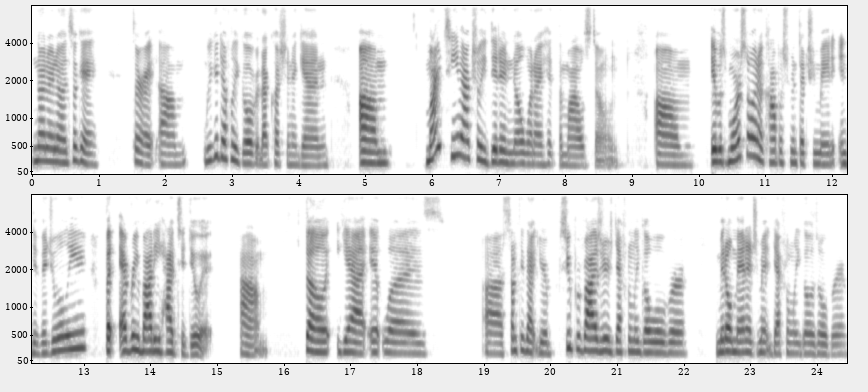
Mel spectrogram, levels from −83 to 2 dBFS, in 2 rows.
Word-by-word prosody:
No, 240 +1 +1
no, 230 -1 0
no, 220 -1 +1
it's 205 +3 -5
okay. 195 -8 -1 0.5
It's 230 - -8
all 215 - 0
right, 180 -4 -3
um, 180 +2 -5 0.3
we 235 +3 -4
could 325 -1 -2
definitely 275 -5 0
go 195 0 +2
over 190 - -4
that 175 0 -3
question 185 -2 -7
again. 165 -1 -5 0.4
Um, 200 -1 +5 0.5
my 260 - +6
team 330 -4 -2
actually 285 -6 +1
didn't 215 -2 +2
know 190 0 -2
when 185 -1 -5
I 180 -1 -3
hit 185 +1 -12
the 170 - -10
milestone. 165 - -8 0.5
Um, 170 -2 -1 0.3
it 225 - +10
was 220 -1 +1
more 245 +6 +4
so 335 +2 +1
an 315 - +3
accomplishment 210 -3 -3
that 190 -1 -4
you 195 - -6
made 180 -1 -4
individually, 220 +10 0 0.2
but 225 -1 +8
everybody 215 -1 +5
had 200 -2 +2
to 175 - -5
do 165 +1 -1
it. - - -6 0.4
Um, - - -2 0.6
so, 205 -4 +5
yeah, 200 -3 +2
it 195 -1 -3
was, 185 -2 -6 0.6
uh, 180 -1 -2
something 225 +6 -3
that 200 -3 0
your 185 -2 -5
supervisors 225 -5 +3
definitely 210 0 -1
go 195 -1 0
over, 185 -1 -3 0.4
middle 210 +2 +4
management 195 -1 -1
definitely 180 0 -5
goes 175 0 -6
over, 170 -1 -7
195 Hz, 155 wpm, -28 LUFS, 180-220 Hz, 0.6 s, it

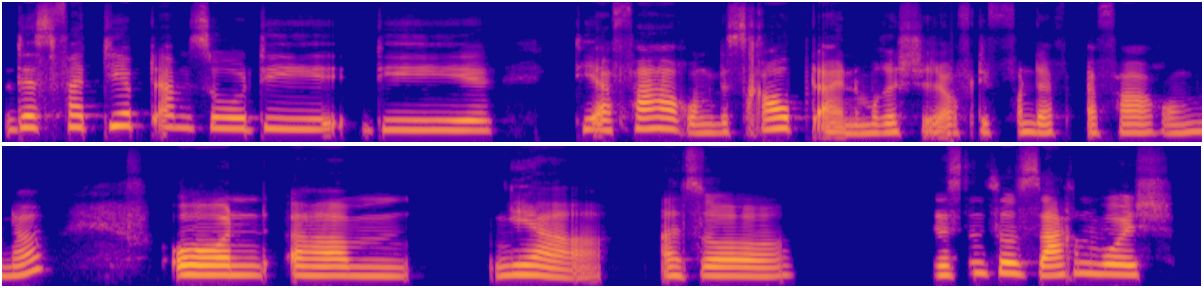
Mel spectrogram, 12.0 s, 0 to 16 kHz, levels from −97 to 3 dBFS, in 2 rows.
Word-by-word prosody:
das 285 +3 0
verdirbt 315 +2 -1
einem 285 - -3
so 270 -1 -1
die 255 -1 -6
die 230 -1 -3 0.4
die 250 - -7
Erfahrung, 235 -7 +1
das 195 0 -8
raubt 265 +1 +3
einem 170 +1 -1
richtig 190 +2 -4
auf 175 - -6
die - - -9
von 185 +2 -9
der 180 0 -2
Erfahrung, 180 +1 -4
ne? 235 - -2 0.6
Und, 215 0 +7
ähm, 200 -2 +1 0.4
ja, 205 -4 +1 0.3
also 195 0 +1 0.7
das 210 -1 0
sind 255 -1 -8
so 255 0 +5
Sachen, 235 +1 +3
wo 230 -1 +4
ich 220 0 -1
220 Hz, 140 wpm, -26 LUFS, 195-255 Hz, 0.7 s, Und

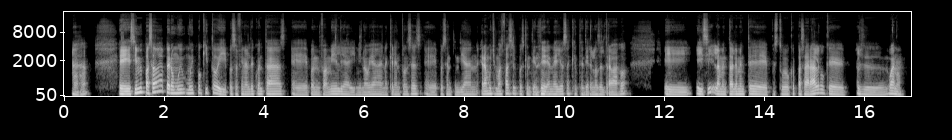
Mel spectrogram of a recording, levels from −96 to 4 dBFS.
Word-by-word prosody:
Ajá, - - -3 0.6
eh, 120 -2 +9
sí 175 +9 +5
me 205 +2 +6
pasaba, 205 +8 +4
pero, 165 -5 +6
muy, 165 +1 +3
muy 160 -2 -1
poquito 165 -1 -1
y, 110 -4 +2
pues, 105 - -6
a 115 - -4
final 110 -1 -3
de 120 - -2
cuentas, 120 0 +1
eh, 100 -1 -5
pues, 105 -2 -3
mi 105 - -5
familia 115 +1 -1
y 100 0 -5
mi 100 0 -8
novia 110 +2 -3
en 100 -1 -7
aquel 105 +2 -6
entonces, 115 +4 -5
eh, 105 -7 -6
pues, 105 +2 -8
entendían 110 +1 -5
era 125 0 +4
mucho 130 0 -1
más 120 0 -1
fácil, 140 -1 -1
pues, 120 -4 -6
que - - -9
entendieran 115 +2 +1
ellos 120 +3 -1
a 130 - -6
que 120 - -9
entendieran 105 -1 -6
los 105 0 -4
del 105 -1 -3
trabajo. 115 +3 -2 0.7
Y 105 +2 -1
y 120 -4 +3
sí, 195 +3 0
lamentablemente, 115 -2 +1
pues, 110 - -12
tuvo 110 -1 -2
que 125 +4 -6
pasar 110 -2 +2
algo 155 +5 +4
que, 110 -5 0 0.2
l 105 -3 -3
bueno, 115 -6 +1
115 Hz, 190 wpm, -22 LUFS, 105-125 Hz, 0.7 s, eh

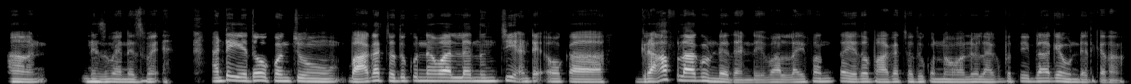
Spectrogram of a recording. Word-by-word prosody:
అవును. 120 -1 0 0.5
నిజమే 125 -1 +1
నిజమే. 125 +2 -3 0.6
అంటే 160 +6 +3
ఏదో 175 +3 +2 0.2
కొంచెం 155 -2 +1 0.5
బాగా 135 +9 +7
చదువుకున్న 165 +1 -1
వాళ్ళ 160 -1 +6 0.2
నుంచి 155 +3 0
అంటే, 140 +4 -2 0.2
ఒక 130 - -12 0.8
గ్రాఫ్‌లాగుండేదండి. 135 - +3
వాళ్ళ 110 -1 -3
లైఫ్ 120 +3 -5
అంతా 140 +2 -5
ఏదో 130 +1 -1
బాగా 120 +2 -1
చదువుకున్నవాళ్ళు 120 -2 -4
లేకపోతే 125 +4 -8
ఇలాగే 145 +1 -1
ఉండేది 110 -2 -6
కదా! 100 -1 -6
130 Hz, 120 wpm, -22 LUFS, 120-155 Hz, 0.8 s, బాగా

